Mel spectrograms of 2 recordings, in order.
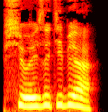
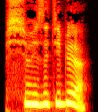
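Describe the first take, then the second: First: Loud, drawn-out accusing yell; shouting. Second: Higher-pitched, drawn-out accusing exclamation; slow, high cry of accusation; exclaiming. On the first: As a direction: shout the blame back, stretching the words. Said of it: "одновременно со мной закричала Анжа". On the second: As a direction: exclaim the blame, pitched up and stretched out. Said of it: "воскликнула я". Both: A narrator's reading.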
